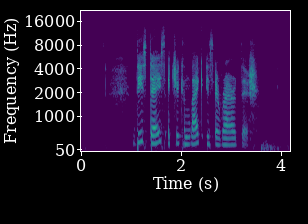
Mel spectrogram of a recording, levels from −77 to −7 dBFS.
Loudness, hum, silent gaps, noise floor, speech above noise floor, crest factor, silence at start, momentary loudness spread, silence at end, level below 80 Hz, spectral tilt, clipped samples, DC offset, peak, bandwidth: -38 LUFS; none; none; -67 dBFS; 27 dB; 22 dB; 0.6 s; 19 LU; 0.35 s; -76 dBFS; -1 dB/octave; under 0.1%; under 0.1%; -20 dBFS; 15 kHz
